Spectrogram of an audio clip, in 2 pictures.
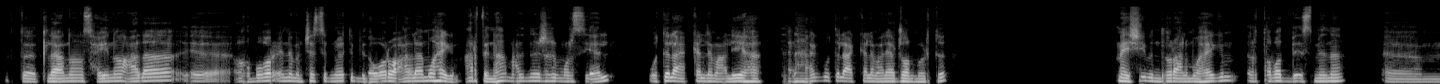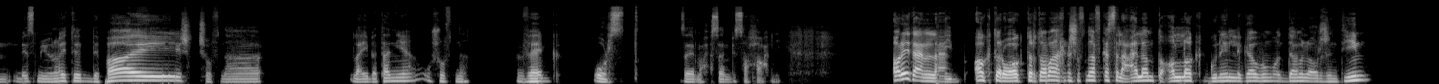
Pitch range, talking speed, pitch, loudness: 135-165 Hz, 125 wpm, 150 Hz, -20 LUFS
